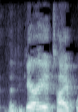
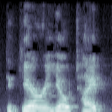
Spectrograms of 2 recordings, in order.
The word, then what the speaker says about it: daguerreotype: The daguerreotype, which I will pronounce either one of two ways. I sometimes pronounce it daguerreotype, as it's often spelled out and spelled out phonetically and pronounced that way in the 19th century, and then daguerreotype, which sort of squishes a syllable together, a couple of syllables together. So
